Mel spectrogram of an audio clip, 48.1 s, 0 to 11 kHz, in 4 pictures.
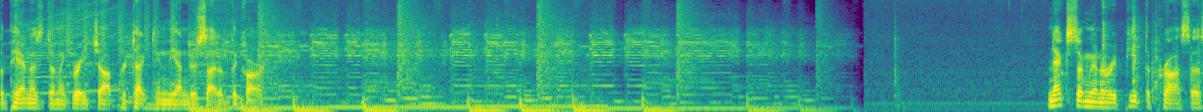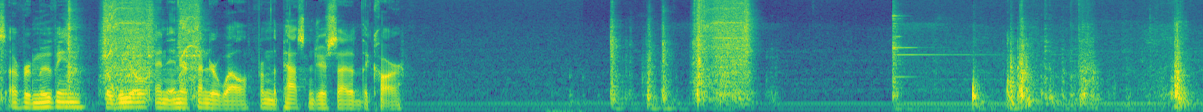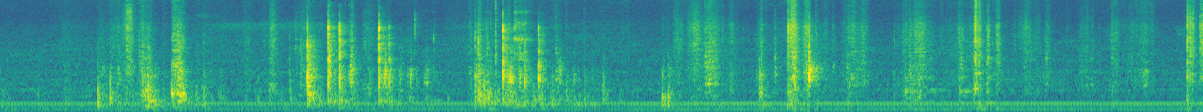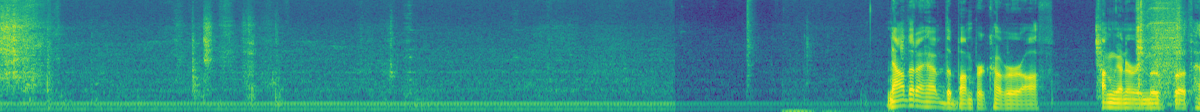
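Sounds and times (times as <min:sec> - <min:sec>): steady low hum: 0:08.6 - 0:48.0
tools and car parts clattering: 0:21.0 - 0:24.0, 0:27.0 - 0:30.1.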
